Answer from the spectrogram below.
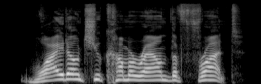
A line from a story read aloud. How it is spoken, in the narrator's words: He shouts through the door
